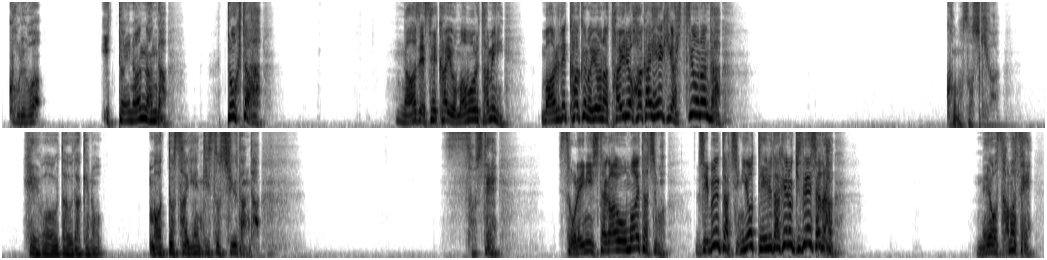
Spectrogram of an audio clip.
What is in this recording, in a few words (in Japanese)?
青年 敵側の正義; 大阪府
